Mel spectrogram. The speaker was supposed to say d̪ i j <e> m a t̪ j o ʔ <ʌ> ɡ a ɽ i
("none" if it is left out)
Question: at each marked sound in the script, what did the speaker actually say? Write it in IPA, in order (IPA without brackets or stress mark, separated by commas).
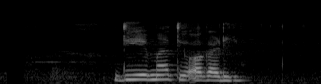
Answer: e, ʌ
